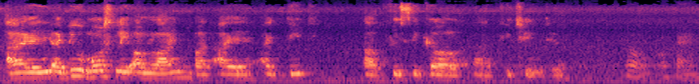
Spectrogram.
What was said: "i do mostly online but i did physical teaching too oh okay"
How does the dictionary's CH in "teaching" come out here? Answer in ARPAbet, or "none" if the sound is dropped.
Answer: CH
